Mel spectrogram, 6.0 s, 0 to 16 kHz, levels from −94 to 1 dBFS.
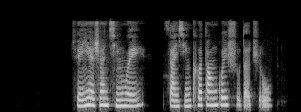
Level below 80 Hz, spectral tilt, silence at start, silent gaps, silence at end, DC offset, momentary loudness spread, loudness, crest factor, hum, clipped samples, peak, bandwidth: -62 dBFS; -5 dB/octave; 1.55 s; 3.05-3.26 s; 0.6 s; under 0.1%; 9 LU; -19 LUFS; 18 dB; none; under 0.1%; -2 dBFS; 8.2 kHz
